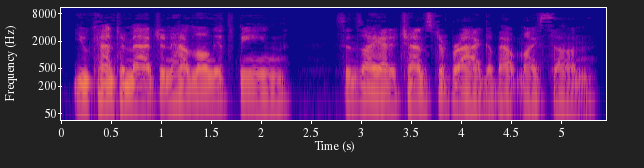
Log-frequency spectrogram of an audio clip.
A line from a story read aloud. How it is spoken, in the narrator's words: said quietly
